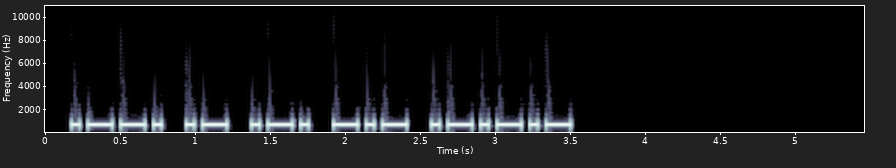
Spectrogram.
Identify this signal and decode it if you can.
Morse code, heard as a keyed tone, about 22 wpm, 700 Hz. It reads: PARK.
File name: practice / 22wpm / Sentences with 3-Word Phrases - 22wpm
